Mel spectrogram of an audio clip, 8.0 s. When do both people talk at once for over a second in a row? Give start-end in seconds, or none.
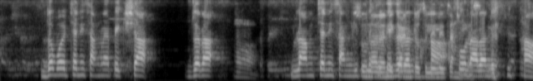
5.4-7.4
